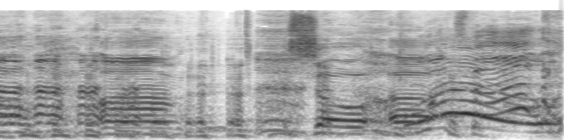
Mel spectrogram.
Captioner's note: everyone laughs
